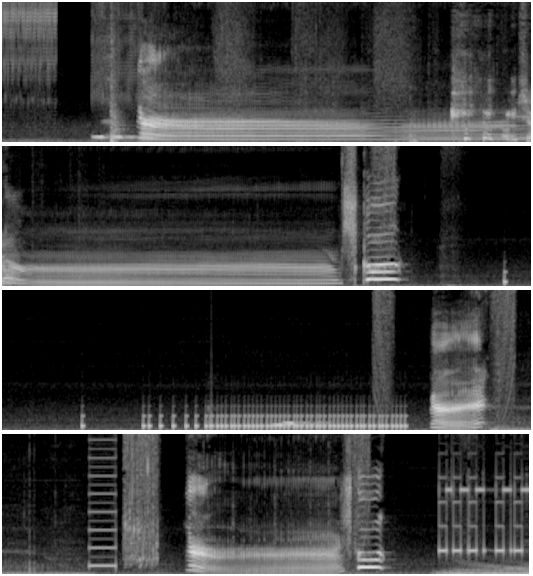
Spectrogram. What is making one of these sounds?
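A man sings long, drawn-out notes close to a microphone.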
